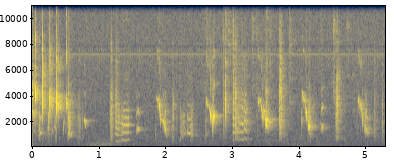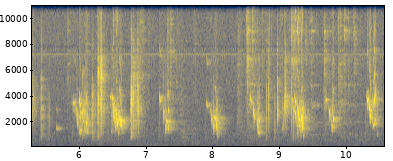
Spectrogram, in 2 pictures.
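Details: Budgerigars chattering steadily, a busy stream of short chirps, downward-slurred notes and scratchy squawks repeating throughout, possibly several birds.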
